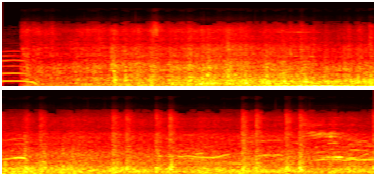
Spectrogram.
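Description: A train running past close by, its wheels clattering over the rail joints with many sharp clicks. The noise builds over the first few seconds as the train draws level, then stays loud.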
